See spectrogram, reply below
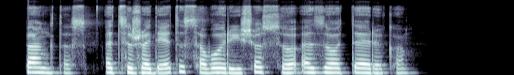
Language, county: Lithuanian, Šiauliai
